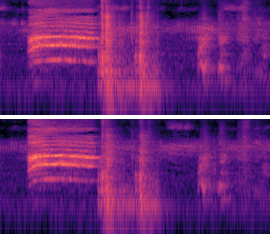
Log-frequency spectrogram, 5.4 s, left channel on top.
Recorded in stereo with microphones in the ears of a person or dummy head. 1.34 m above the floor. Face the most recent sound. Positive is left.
turn(degrees=65)  # may be behind; listen again after turning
